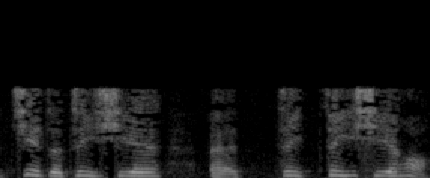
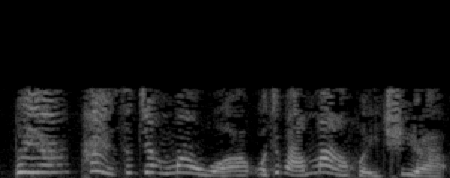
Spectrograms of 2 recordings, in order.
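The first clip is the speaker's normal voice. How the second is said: fast, high, louder retort; indignant sister; 8 semitones higher, 6 dB louder than usual. Retold or imitated. Church sister tells how she scolded coach back, fast and fired-up. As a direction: rattle it off with a fiery edge. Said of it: "他就说".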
